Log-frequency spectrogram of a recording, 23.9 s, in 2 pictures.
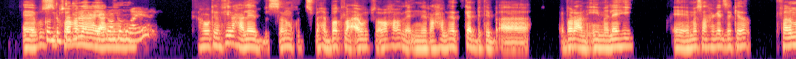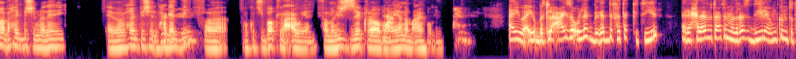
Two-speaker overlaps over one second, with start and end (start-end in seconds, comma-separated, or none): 0.6-2.0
